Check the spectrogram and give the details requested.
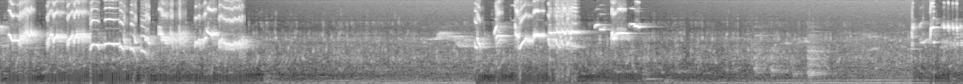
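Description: An orange-headed thrush sings loud, rich, varied phrases of high whistles and rapid chattering notes in bursts, separated by pauses with a faint background hum.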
